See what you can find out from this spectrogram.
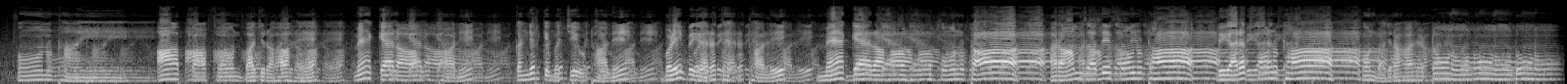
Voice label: Phone Uthaye Aapka Phone Baz Raha Hai Funny Ringtone; Comedy Hindi; Ringtones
